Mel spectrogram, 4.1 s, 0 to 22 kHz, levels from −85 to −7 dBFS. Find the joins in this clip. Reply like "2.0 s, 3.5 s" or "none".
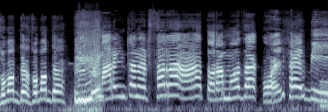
1.3 s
